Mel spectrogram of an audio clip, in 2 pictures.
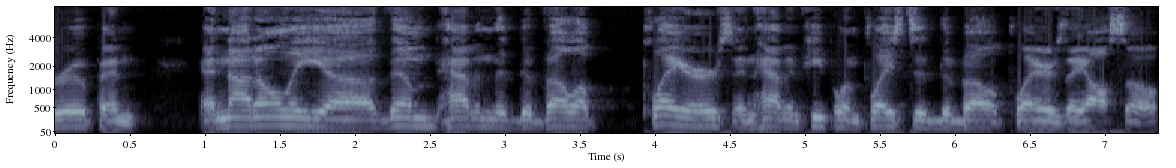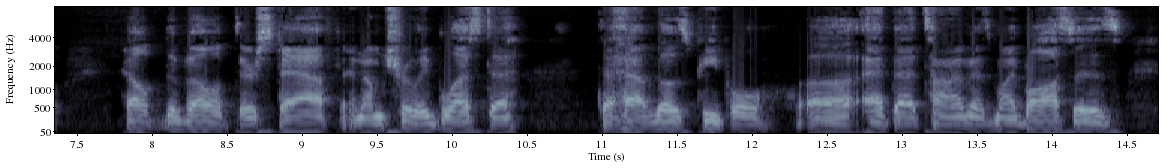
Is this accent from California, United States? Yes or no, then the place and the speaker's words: no; Lawton, Oklahoma, United States; I grew up in Lawton, Oklahoma, right outside the military base, which was Fort Sill, and had four older brothers, and we grew up right outside the military base.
